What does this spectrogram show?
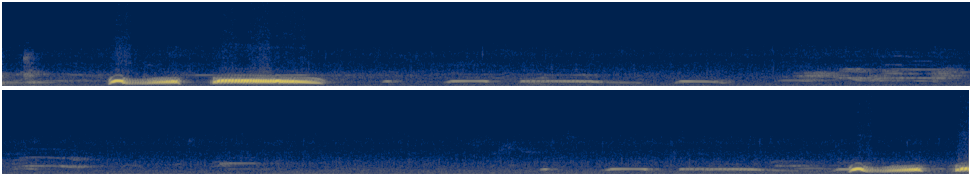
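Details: Spotted dove lure call to provoke wild doves: a loud rolling coo phrase, several quiet coos and faint chatter, then another loud phrase at the end.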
